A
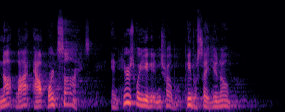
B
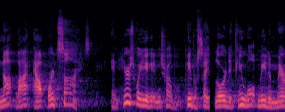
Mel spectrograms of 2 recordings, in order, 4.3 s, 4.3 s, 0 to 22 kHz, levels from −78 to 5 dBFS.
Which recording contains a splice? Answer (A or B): B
